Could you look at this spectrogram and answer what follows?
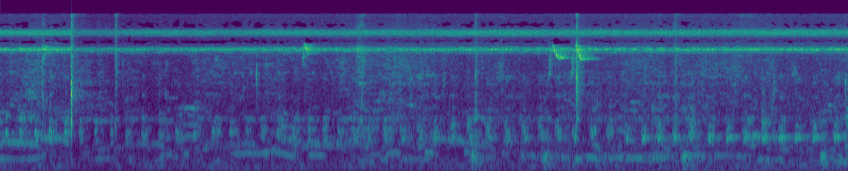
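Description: Chickens clucking on and off, over a steady high-pitched whine, with a sharp snap about a second in.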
